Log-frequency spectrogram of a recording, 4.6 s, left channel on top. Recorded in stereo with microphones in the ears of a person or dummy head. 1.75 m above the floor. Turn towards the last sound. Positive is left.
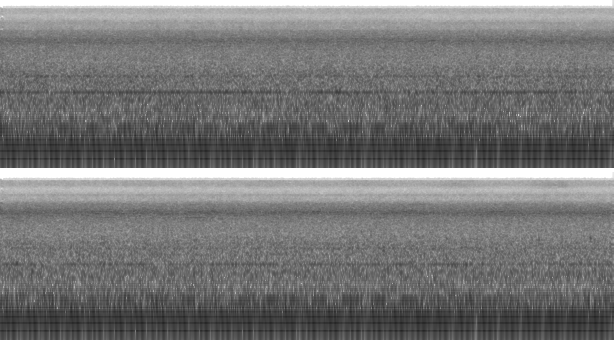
turn(degrees=0)  # may be behind; listen again after turning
